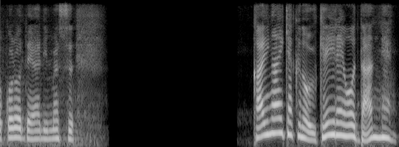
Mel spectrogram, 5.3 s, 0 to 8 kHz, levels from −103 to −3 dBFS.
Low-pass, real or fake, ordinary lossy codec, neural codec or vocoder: 7.2 kHz; fake; Opus, 64 kbps; codec, 24 kHz, 3.1 kbps, DualCodec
